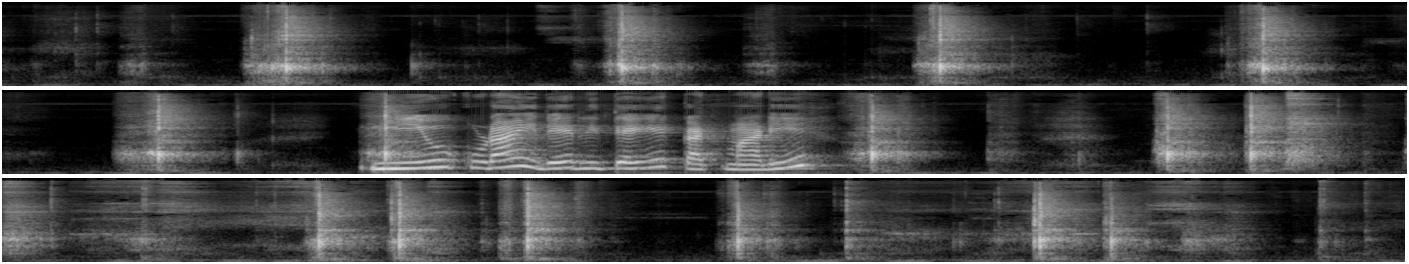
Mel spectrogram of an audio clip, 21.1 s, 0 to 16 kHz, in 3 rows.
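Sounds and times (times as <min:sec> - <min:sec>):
knife cutting potato on board: 0:00.5 - 0:01.8, 0:02.9 - 0:03.9, 0:04.6 - 0:05.1, 0:06.1 - 0:06.7, 0:07.6 - 0:09.1, 0:11.1 - 0:17.0, 0:17.6 - 0:20.8.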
